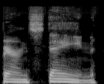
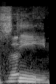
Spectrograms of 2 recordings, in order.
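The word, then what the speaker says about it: Berenstain: It's actually spelled as if it were pronounced Baron Stain. A I N instead of Steam and there's um there's the I used to love that book.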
